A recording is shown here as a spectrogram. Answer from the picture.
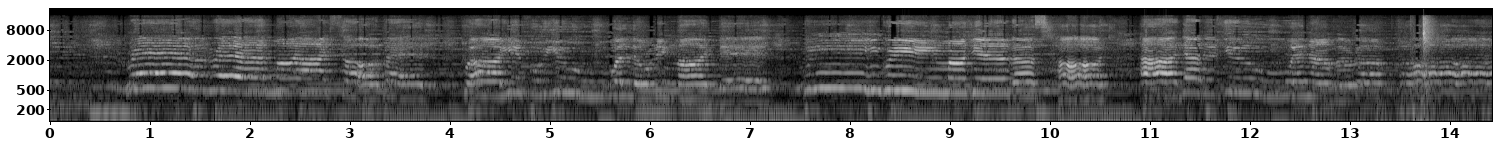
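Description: A woman singing a slow, sustained melody with vibrato over a backing track.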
